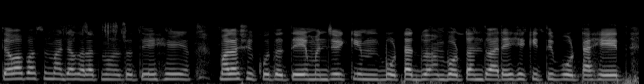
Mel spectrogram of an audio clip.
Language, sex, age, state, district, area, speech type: Marathi, female, 18-30, Maharashtra, Amravati, urban, spontaneous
